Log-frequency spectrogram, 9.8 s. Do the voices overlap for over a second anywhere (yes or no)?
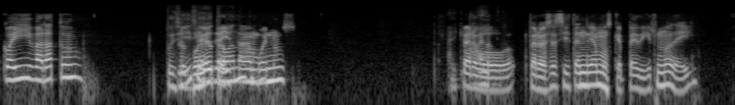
yes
